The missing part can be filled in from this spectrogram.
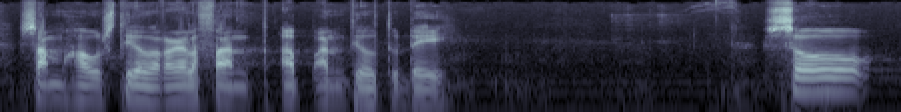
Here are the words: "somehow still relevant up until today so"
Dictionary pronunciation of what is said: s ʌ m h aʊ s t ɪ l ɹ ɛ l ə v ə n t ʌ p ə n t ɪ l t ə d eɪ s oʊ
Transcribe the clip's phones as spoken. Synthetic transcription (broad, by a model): s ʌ m h aʊ s t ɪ l ɹ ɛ l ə f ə n t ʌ p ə n t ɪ l t ə d eɪ s oʊ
